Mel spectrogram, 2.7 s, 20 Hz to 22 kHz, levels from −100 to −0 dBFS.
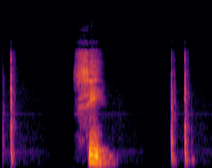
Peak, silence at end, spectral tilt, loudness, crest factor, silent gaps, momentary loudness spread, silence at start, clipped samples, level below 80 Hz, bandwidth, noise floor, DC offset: -10 dBFS; 0.3 s; -5 dB/octave; -26 LUFS; 22 dB; 0.65-0.90 s, 1.98-2.12 s; 20 LU; 0.1 s; under 0.1%; -76 dBFS; 7.8 kHz; -66 dBFS; under 0.1%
